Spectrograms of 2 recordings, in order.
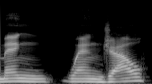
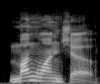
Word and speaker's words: Meng Wanzhou: There was one episode that we did with, how do you pronounce her name? Meng Wanzhou? Meng Wanzhou. Meng Wanzhou, the daughter of the CEO and founder of Huawei.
